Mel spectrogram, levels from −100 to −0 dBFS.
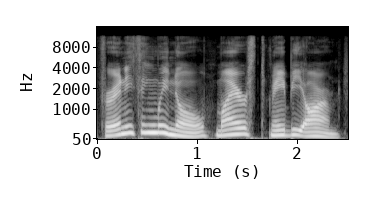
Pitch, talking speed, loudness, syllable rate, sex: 165 Hz, 190 wpm, -14 LUFS, 4.7 syllables/s, male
